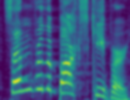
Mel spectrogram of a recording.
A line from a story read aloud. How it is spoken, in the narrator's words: he shouted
